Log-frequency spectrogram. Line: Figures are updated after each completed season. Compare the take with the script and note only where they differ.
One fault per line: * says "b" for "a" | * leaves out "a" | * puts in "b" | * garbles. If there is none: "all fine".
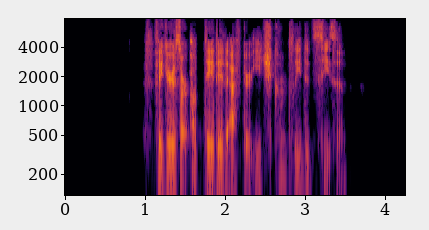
all fine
